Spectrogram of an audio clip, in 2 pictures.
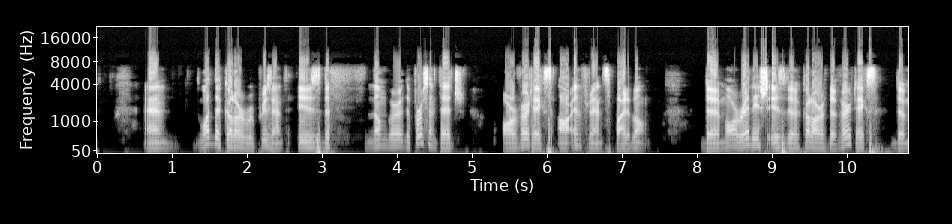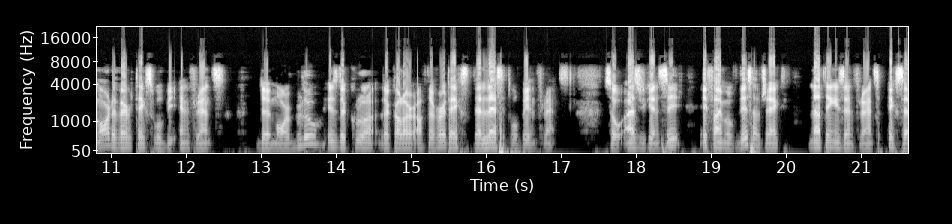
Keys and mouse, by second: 2.8-4.6 drag, 4.8-6.7 drag, 13.3-14.9 drag, 14.9 right click, 18.7 g.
